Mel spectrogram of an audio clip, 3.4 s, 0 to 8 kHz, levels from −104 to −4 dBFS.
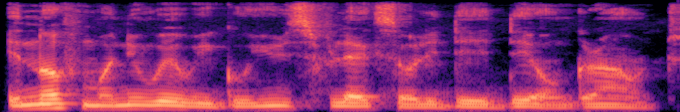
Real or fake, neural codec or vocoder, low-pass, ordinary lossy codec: real; none; 7.2 kHz; none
